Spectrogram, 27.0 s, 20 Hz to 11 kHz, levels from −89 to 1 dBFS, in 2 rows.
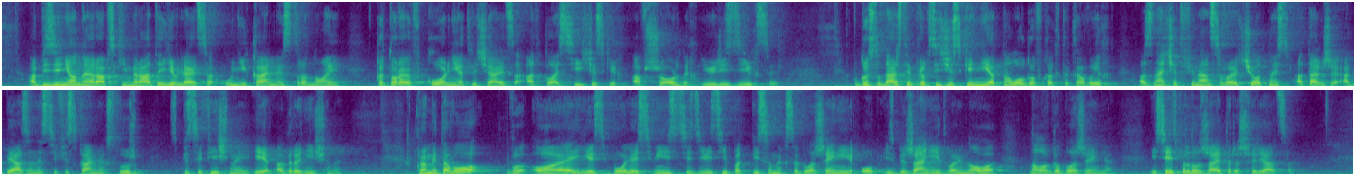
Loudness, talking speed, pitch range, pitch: -22 LUFS, 110 wpm, 120-150 Hz, 135 Hz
